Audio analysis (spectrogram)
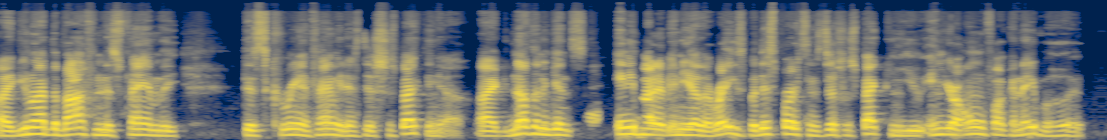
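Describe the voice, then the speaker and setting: A man in his thirties talking fast and bluntly, swearing freely as he tells his stories. His voice sits a little higher than most men's. The sound is dry and close, with almost no room. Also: vocal fry, husky, no room sound. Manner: blunt and profane, laughs while telling stories. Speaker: podcast guest. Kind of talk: casual storytelling.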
